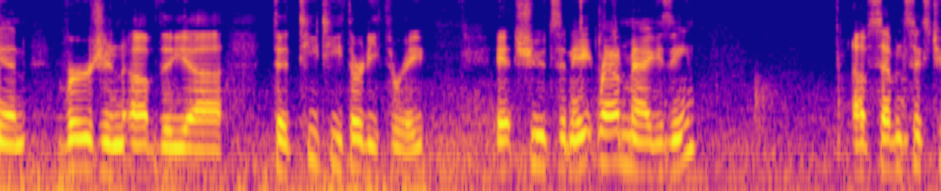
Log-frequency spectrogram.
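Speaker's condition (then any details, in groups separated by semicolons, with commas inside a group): No condition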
